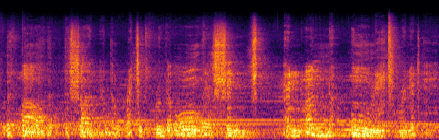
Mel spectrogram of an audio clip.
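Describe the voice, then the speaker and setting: A deep, gloating devil of a father, grandiose and blasphemous. His pompous game-villain speech comes very slowly, with loud music behind it. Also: gravelly. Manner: slow, pompous, theatrical. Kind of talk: dramatic video game villain acting.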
